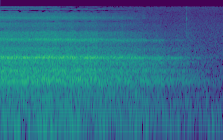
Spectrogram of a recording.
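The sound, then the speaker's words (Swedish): A long, breathy exhale through the mouth after a deep breath in through the nose, during a short breathing meditation, a soft airy rush that starts fairly strong and gradually fades over about two seconds, with no talking. “Och när du andas ut, verkligen pusta ut genom munnen.”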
